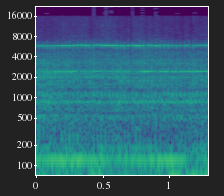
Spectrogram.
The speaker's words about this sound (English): And it's not missing anymore. It's our crazy clock. It sure got the Christmas spirit now. Certainly has. Let's listen to it.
